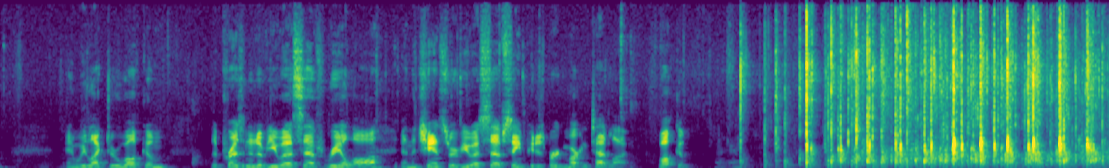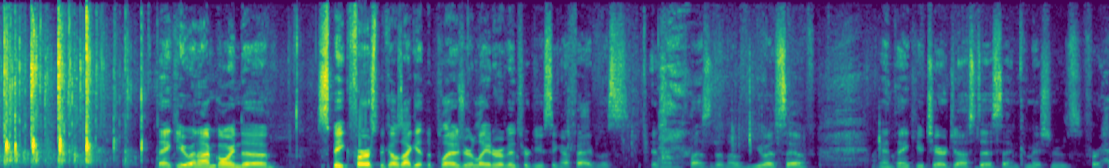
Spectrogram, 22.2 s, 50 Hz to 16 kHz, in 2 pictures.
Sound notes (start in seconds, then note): 11.1 applause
